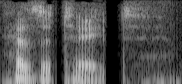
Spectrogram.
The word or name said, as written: Hesitatingly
